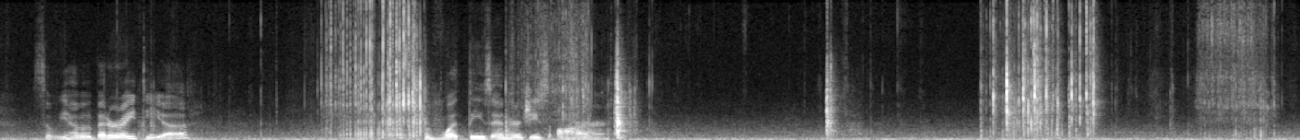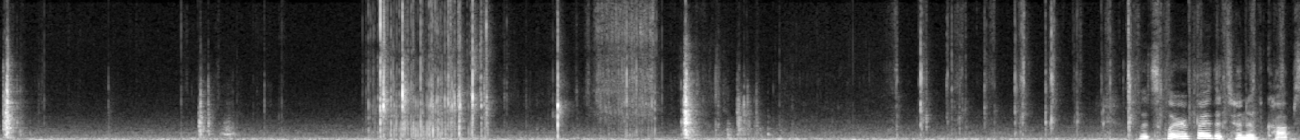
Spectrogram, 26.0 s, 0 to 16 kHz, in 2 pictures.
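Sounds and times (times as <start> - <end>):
cards rustling and riffling: 3.1 - 4.3, 5.1 - 6.6, 9.8 - 13.3, 16.7 - 20.6, 21.9 - 25.6.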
